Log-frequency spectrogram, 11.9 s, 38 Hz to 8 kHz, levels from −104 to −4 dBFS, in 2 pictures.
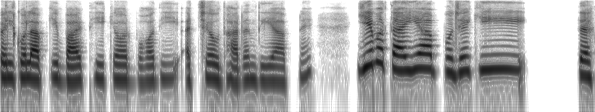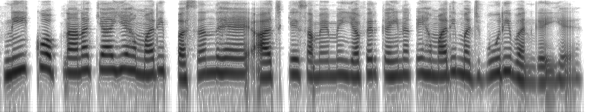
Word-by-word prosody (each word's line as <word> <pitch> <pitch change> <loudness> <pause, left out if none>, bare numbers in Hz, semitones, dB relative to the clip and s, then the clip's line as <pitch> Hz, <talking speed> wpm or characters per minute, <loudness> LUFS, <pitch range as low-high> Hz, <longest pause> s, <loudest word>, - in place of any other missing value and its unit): बिल्कुल 195 0 +3
आपकी 180 +2 +3
बात 170 -1 +2
ठीक 185 -2 -9
है 180 - 0
और 175 -1 -2
बहुत 170 +2 -7
ही 185 +1 -12
अच्छे 195 - -5
उदाहरण 175 0 -3
दिए 170 0 -7
आपने। 205 +10 -13 0.5
ये 330 +4 +8
बताइए 295 -7 +6
आप 295 -4 +4
मुझे 250 +2 +2
कि 290 +1 -1 0.5
तकनीक 230 +7 +2
को 320 - 0
अपनाना 260 -1 +2
क्या 285 +1 0
ये 285 +1 +1
हमारी 250 -1 0
पसंद 230 +6 -2
है, 245 -1 0
आज 200 0 +2
के 235 -2 -4
समय 215 -1 -4
में 225 +1 -5
या 210 -2 -1
फ़िर 235 +3 -4
कहीं 215 0 -2
न 230 - -5
कहीं 245 +1 -7
हमारी 220 +2 -1
मजबूरी 225 +6 -3
बन 185 -6 -3
गई 165 0 -7
है? 185 +2 -12
225 Hz, 195 wpm, -23 LUFS, 190-260 Hz, 0.5 s, ये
